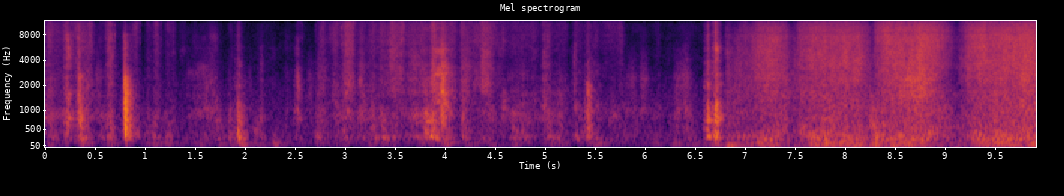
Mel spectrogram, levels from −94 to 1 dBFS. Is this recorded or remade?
remade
